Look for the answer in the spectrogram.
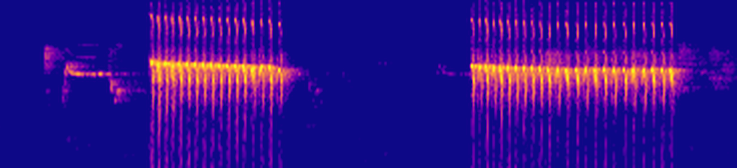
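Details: Female bar-winged prinia in a training recording: a soft short note, then two long rattling buzzy bursts of fast, even pulses, each lasting over a second, with a pause between them.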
